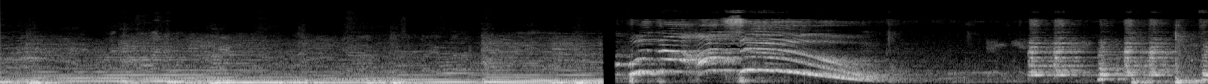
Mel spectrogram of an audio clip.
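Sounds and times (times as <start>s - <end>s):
live band music: 0.0s - 6.0s, 10.2s - 12.0s.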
